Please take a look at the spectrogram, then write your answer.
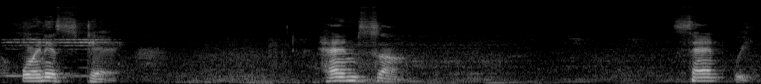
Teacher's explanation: I am not pronouncing the D in sandwich. I am just pronouncing the consonant N sound before it.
